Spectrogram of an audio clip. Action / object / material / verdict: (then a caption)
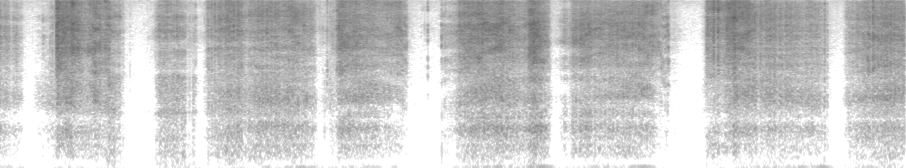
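scrape / pressed-powder bath bomb / pressed powder / none. A metal knife tip scrapes and digs into the top of a solid, dome-shaped pink pressed-powder bath bomb held in the hand. The result is a series of gritty, crunchy scraping strokes, bright and broadband, separated by brief quiet gaps.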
